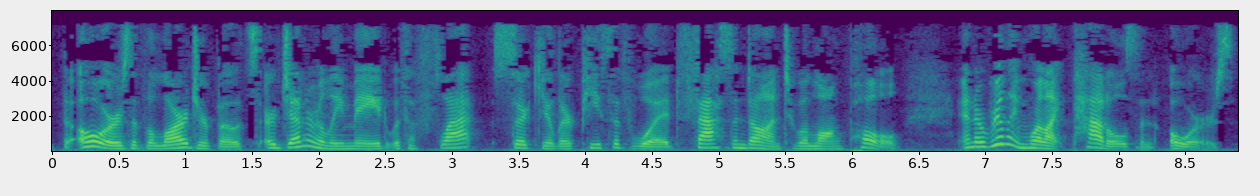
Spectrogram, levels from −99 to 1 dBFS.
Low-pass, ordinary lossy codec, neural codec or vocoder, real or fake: 7.2 kHz; MP3, 32 kbps; none; real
